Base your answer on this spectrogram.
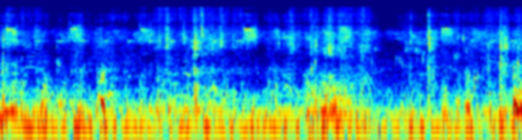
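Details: French Bulldog puppies eating grass in the morning; steady low snuffling and snorting grunts throughout, with short breathy sniffs and light rustling in between.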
